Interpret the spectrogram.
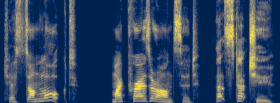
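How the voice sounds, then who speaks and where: Fantasy game role: tough female adventurer, soulful but gruff, delivering blunt, clipped remarks and incantations. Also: fairly high pitch, animated, slow, fairly bright tone. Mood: somber. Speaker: video game character actor. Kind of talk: fantasy video game voice lines.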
